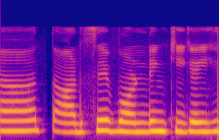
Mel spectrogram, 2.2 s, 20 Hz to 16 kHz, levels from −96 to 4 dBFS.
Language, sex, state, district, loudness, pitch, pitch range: Hindi, female, Chhattisgarh, Sukma, -13 LUFS, 255 Hz, 245-260 Hz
